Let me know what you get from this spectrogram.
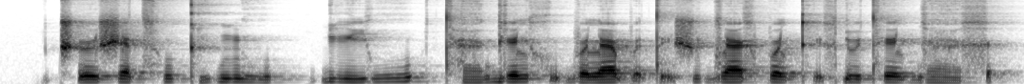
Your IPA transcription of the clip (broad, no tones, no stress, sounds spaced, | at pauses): t͡ʃʼ ø ʃ æ t͡sʰ u kʼ i̤ ɡ n ṳ | ɠ i j ṳ | tʰ æ̤ ɡ e l x ṵ b œ l æ p ɛ̰ t ḛ ʃ y ɡ l æ x p œ l kʰ ḛ x ɗ ʉ tʰ e l ɡ æ̤ x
